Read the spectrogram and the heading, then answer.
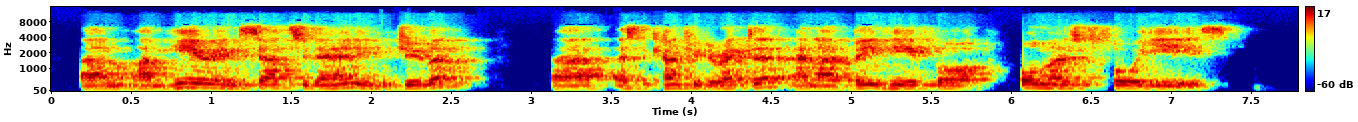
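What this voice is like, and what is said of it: Australian accent. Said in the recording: “I'm an Australian. You might pick that up from my strange accent.”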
